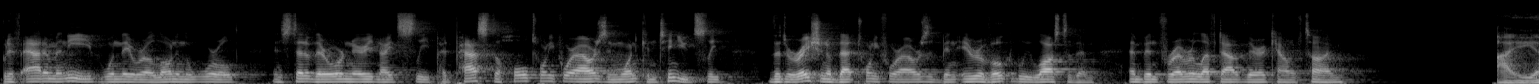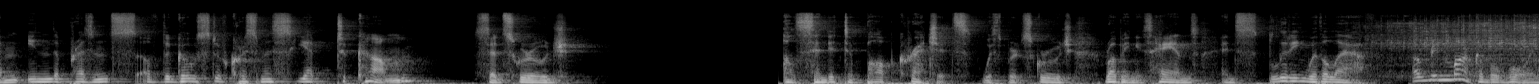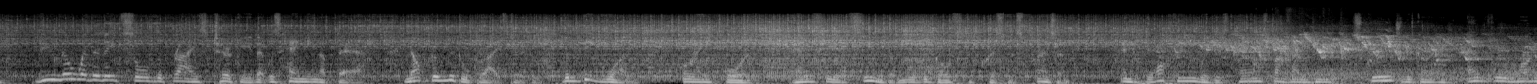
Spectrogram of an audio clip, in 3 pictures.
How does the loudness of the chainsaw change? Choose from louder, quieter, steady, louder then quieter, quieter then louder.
louder then quieter.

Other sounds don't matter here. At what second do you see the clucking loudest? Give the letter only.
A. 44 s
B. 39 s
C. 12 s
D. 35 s
A.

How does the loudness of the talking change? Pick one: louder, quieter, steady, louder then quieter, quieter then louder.
steady.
